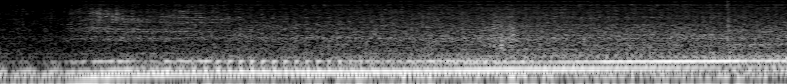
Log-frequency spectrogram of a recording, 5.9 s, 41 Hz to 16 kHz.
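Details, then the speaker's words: 1968 Buick Electra V8 (455 stated; listing says 430), odometer 36k, on a test drive accelerating: deep smooth rumble rising in pitch, no knocks or misses; motor pulling strong, healthy. "Like I said, motor's pulling strong, sounds good."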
